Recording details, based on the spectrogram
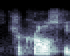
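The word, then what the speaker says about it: Czochralski: And the way they do that is by a process called chakralski growth. That's chakralski in case you're wondering. This is how it's spelled. Starts with a cz.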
